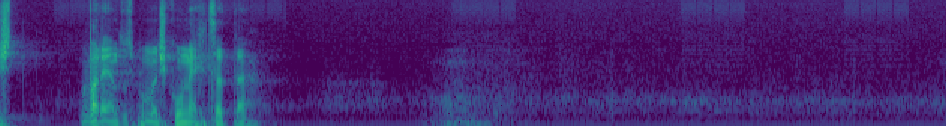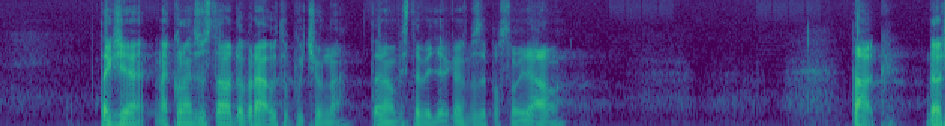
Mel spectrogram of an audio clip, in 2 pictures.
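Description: A young man speaks into a microphone over loudspeakers, in bursts with pauses.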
